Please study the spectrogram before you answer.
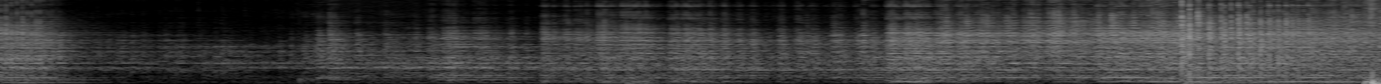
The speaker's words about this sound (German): Gespannt lauschen sie, als das Musikstück mit den rollenden Münzen beginnt.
